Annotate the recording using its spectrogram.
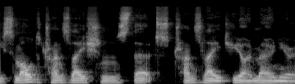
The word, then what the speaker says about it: eudaimonia: So a word that looms large in Aristotelian virtue ethics is the word eudaimonia, and that's spelled E-U-D-A-I-M-O-N-I-A, eudaimonia.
